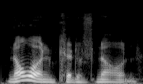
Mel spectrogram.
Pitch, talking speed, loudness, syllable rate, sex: 120 Hz, 210 wpm, -17 LUFS, 4.8 syllables/s, male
